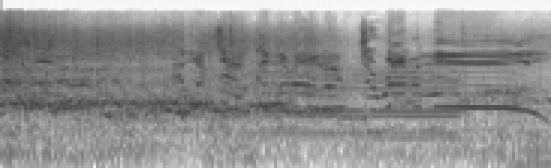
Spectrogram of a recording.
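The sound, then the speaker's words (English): A car swerving through a U-turn across traffic, heard as a loud, steady rush of engine and road noise, with a tire squeal that drops in pitch near the end. “Pedro does a U-ey, swerving across traffic toward Anthony.”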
